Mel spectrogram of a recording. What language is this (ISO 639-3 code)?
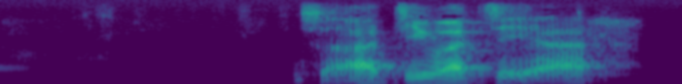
guj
